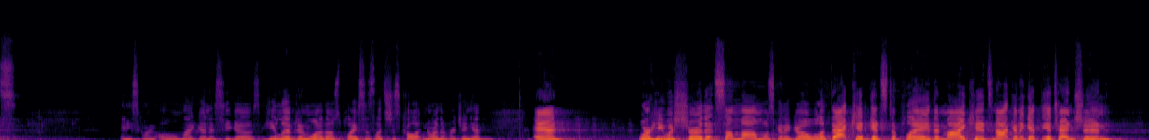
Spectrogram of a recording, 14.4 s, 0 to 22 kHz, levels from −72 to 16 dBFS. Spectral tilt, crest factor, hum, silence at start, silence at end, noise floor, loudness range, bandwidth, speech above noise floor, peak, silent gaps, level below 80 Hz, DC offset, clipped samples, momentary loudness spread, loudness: -6 dB/octave; 20 dB; none; 0 s; 0.3 s; -59 dBFS; 7 LU; 14 kHz; 38 dB; -2 dBFS; none; -60 dBFS; under 0.1%; under 0.1%; 12 LU; -21 LUFS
